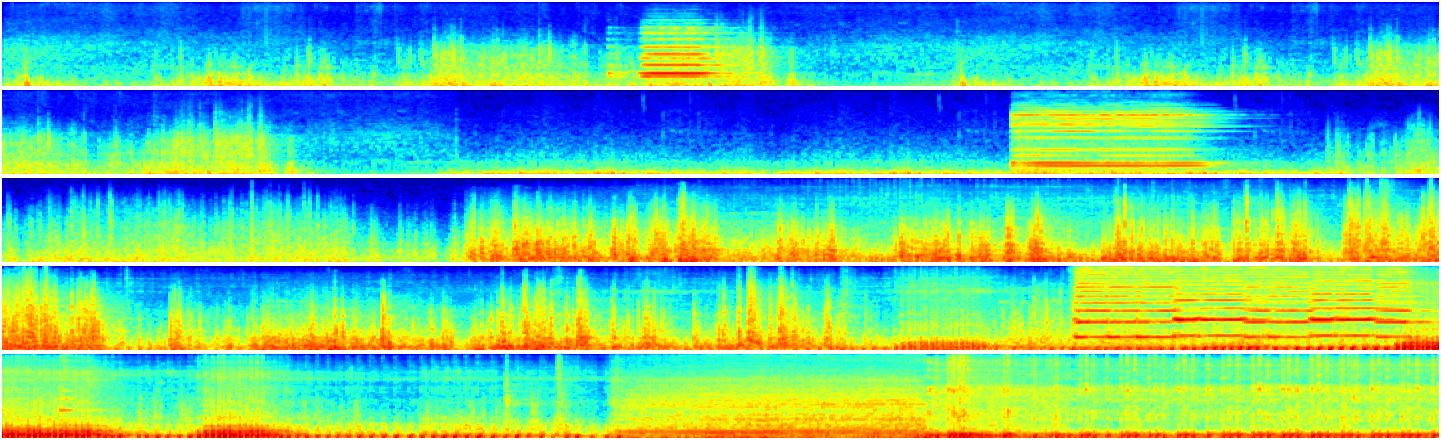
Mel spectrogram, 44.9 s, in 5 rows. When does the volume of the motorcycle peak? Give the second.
36 s.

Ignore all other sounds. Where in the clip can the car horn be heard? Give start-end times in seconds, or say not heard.
3.8-4.5, 15.2-16.4, 33.6-36.4.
